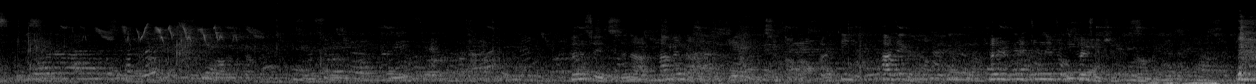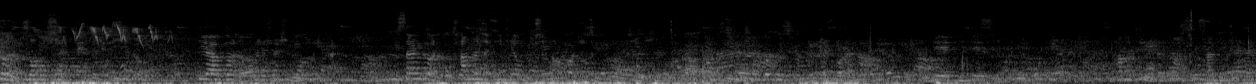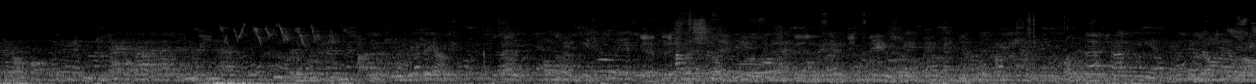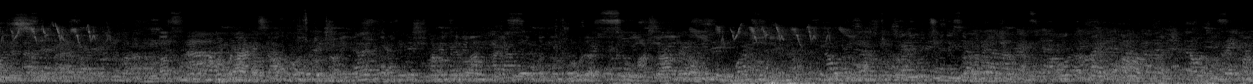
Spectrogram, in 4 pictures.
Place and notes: {
  "title": "Avenue Taoulat El Miara, Marrakech, Morocco - Palais Bahia.",
  "date": "2018-03-13 11:19:00",
  "description": "Grande Cour dite \"Cour d'honneur\". Des oiseaux et des touristes",
  "latitude": "31.62",
  "longitude": "-7.98",
  "altitude": "472",
  "timezone": "Africa/Casablanca"
}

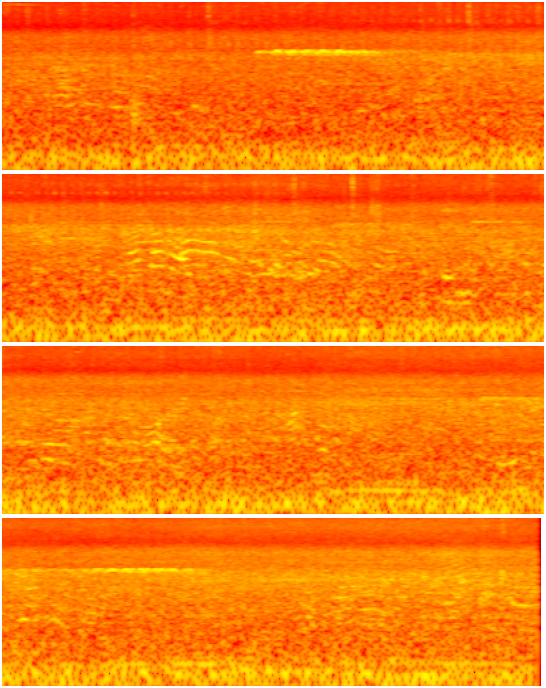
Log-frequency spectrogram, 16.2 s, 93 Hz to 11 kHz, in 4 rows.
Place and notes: {
  "title": "內湖區紫陽里, Taipei City - walking on the Road",
  "date": "2014-04-12 21:35:00",
  "description": "walking on the Road, Traffic Sound, Distance came the sound of fireworks\nPlease turn up the volume a little. Binaural recordings, Sony PCM D100+ Soundman OKM II",
  "latitude": "25.08",
  "longitude": "121.58",
  "altitude": "16",
  "timezone": "Asia/Taipei"
}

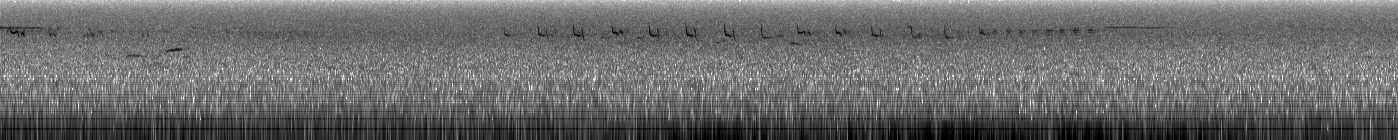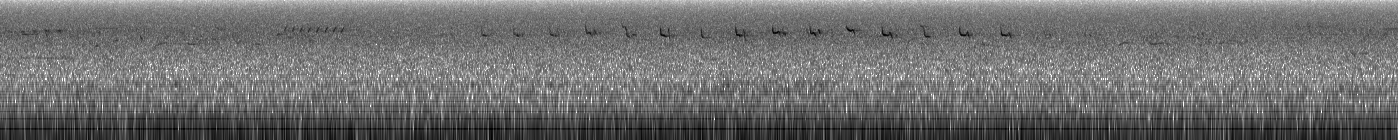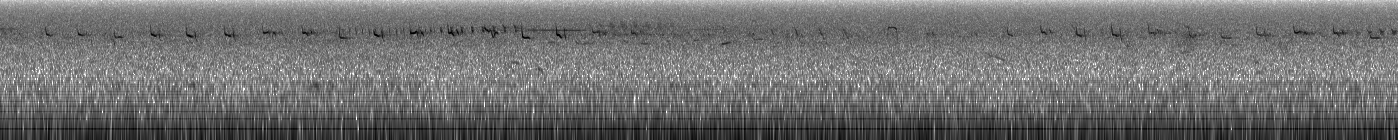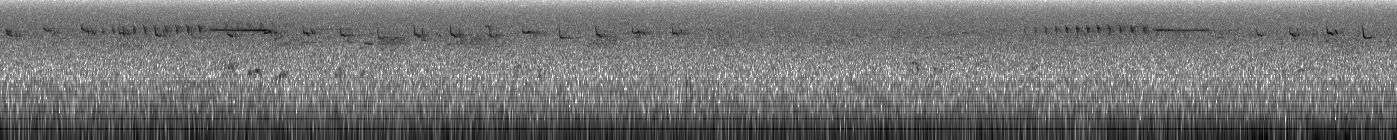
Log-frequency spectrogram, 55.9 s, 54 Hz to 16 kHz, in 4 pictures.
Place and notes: {
  "title": "Aukštadvario seniūnija, Litauen - Lithuania, farm house, terrace stairways, morning time",
  "date": "2015-07-02 06:30:00",
  "description": "Sitting at the terrace stairways of the main house in the morning time. The sounds of the morning birds, a mellow wind crossing the downhill fields, a deer crossing the fields in the distance, a nearly inaudible plane crossing the sky.\ninternational sound ambiences - topographic field recordings and social ambiences",
  "latitude": "54.63",
  "longitude": "24.65",
  "altitude": "168",
  "timezone": "Europe/Vilnius"
}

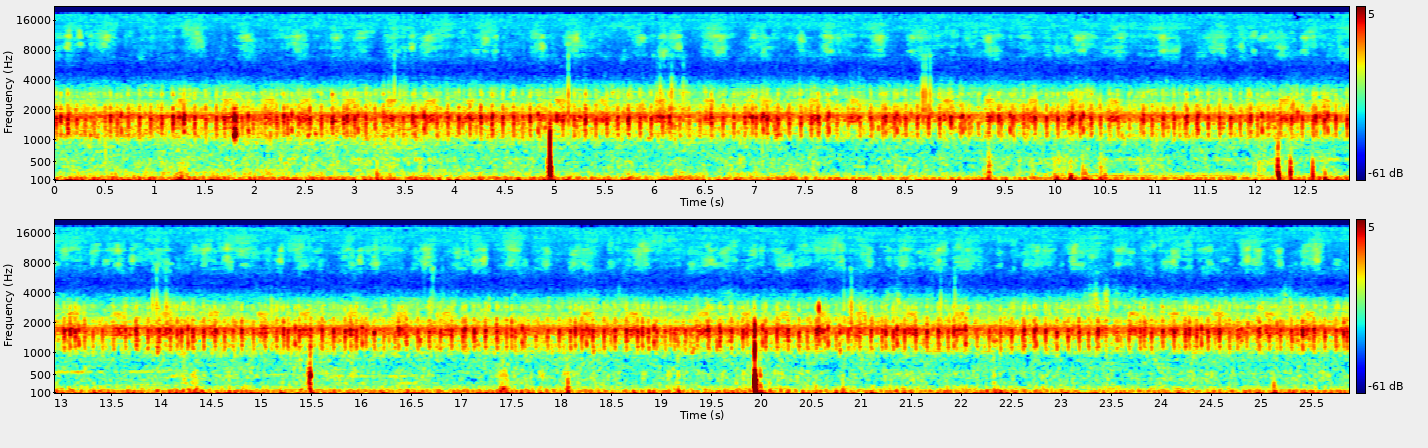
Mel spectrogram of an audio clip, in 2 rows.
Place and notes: {
  "title": "lake Politiskiai, Lithuania, bridge underwater",
  "date": "2020-06-13 14:40:00",
  "description": "hydrophone right under small bridge",
  "latitude": "55.46",
  "longitude": "25.78",
  "altitude": "185",
  "timezone": "Europe/Vilnius"
}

